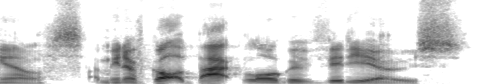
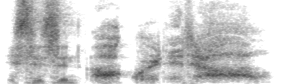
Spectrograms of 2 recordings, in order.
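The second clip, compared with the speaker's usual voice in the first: whispered aside, softer; awkward whisper; 6 dB quieter than usual. Real, not acted. Host to viewers after a long pause, whispered awkward aside.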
